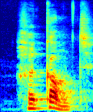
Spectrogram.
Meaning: past participle of kammen
- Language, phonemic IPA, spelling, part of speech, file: Dutch, /ɣəˈkɑmt/, gekamd, verb / adjective, Nl-gekamd.ogg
